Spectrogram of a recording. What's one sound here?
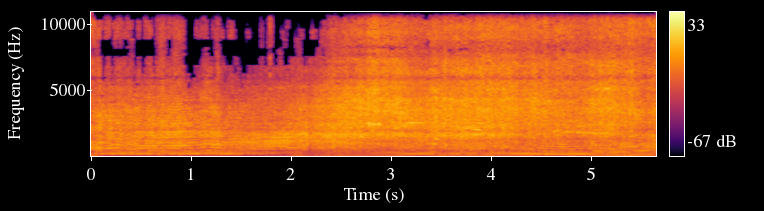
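A rally car engine roars loudly, revving up and down as it speeds past.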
